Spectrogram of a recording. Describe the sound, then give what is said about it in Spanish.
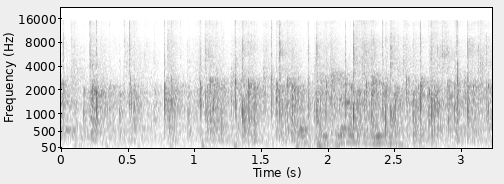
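An audience at a comic convention panel applauds, with sharp individual claps standing out from a dense, lively patter for about three seconds. “Entonces, por favor, un aplauso para José Luis y Carmix, en serio, que se lo merecen.”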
